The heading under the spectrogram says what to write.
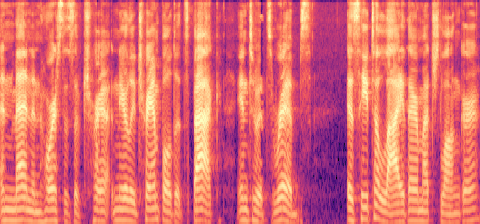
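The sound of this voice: The clip carries an unforced reading voice. Nothing else stands out.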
